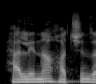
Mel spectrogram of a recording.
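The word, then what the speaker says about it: Halyna Hutchins: Alec Baldwin was pointing a prop gun and he shot his cinematographer, Halina Hutchins. I think that's how you pronounce her name.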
